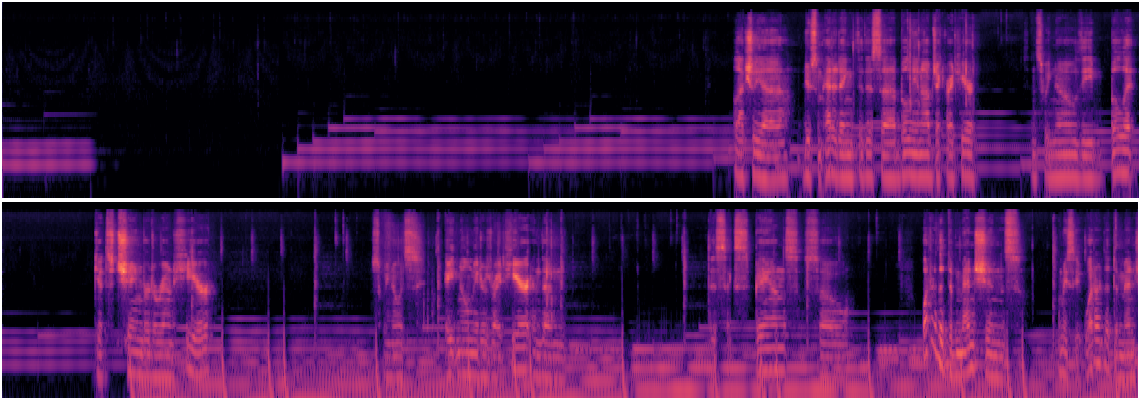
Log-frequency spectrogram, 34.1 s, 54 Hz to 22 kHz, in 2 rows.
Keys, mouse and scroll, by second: 1.3-1.6 middle drag, 2.4 middle drag, 3.8 Tab, 4.3 middle click, 4.8 middle click, 7.8 middle click, 9.3 KP_1, 9.6 KP_3, 12.7 Tab, 13.6 Tab, 14.4 ctrl+r, 25.2 3, 26.5 ctrl+r.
